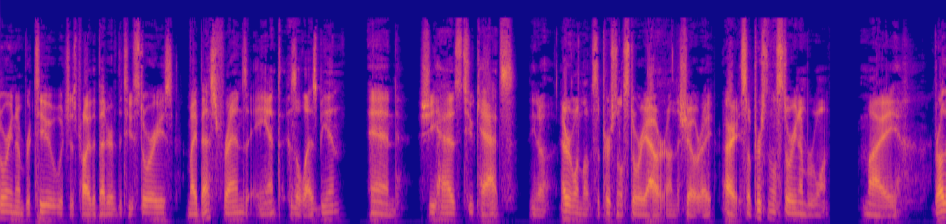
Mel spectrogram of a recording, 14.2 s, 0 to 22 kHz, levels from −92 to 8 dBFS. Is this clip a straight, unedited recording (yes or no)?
no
